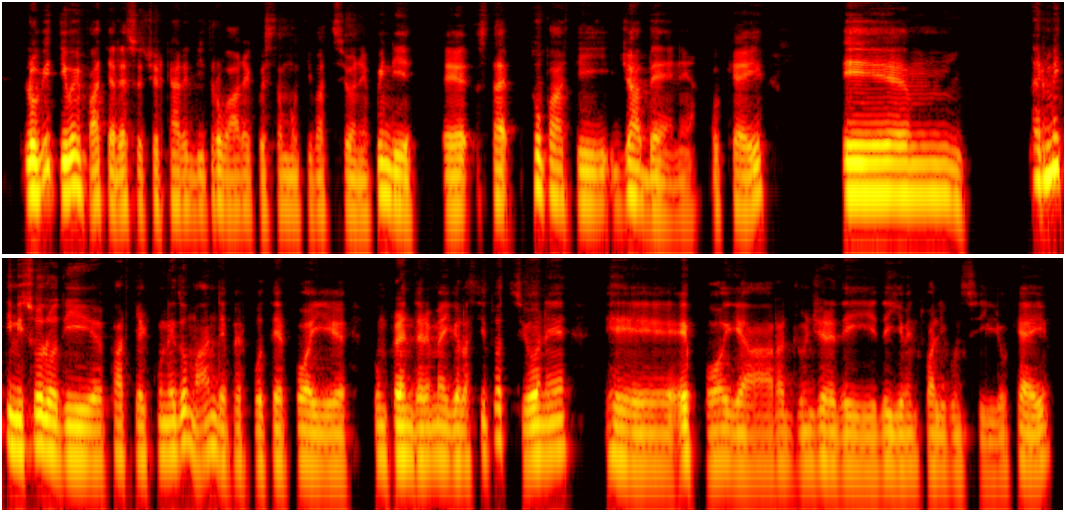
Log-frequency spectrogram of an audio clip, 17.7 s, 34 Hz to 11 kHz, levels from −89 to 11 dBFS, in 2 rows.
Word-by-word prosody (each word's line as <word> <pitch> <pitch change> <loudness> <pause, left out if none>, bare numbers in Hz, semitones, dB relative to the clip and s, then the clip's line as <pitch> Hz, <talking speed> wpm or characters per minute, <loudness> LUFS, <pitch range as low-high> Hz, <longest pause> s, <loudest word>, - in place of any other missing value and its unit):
L'obiettivo 140 +1 +7
infatti 125 -7 0
adesso 105 +1 -3
è - - -5
cercare 110 0 -7
di 100 - -8
trovare 100 -2 -5
questa 100 +1 -11
motivazione. 95 -1 -8
Quindi, 110 -6 +1 0.2
ehm, 100 +1 0
stai 115 +1 -3 0.2
tu 160 - +3
parti 115 -5 -3
già 125 +3 +1
bene, 90 -2 -6
okay, 100 +5 -3 0.6
ehm, 135 -2 +6 0.5
permettimi 185 - +5
solo 140 -1 +5
di, 115 -2 +1
farti 120 +1 -9
alcune 125 +2 -3
domande 135 -5 -2
per 110 0 -10
poter 105 0 -5
poi, 100 -3 -1 0.2
comprendere 115 -1 +2
meglio 110 -1 -1
la 105 - -4
situazione 125 -1 0 0.3
e 100 -4 -2
e 115 0 +3
poi 105 -1 -4
a 95 0 -6
raggiungere 100 +1 -6
dei 95 -1 -5
degli 95 +1 -4
eventuali 95 0 -6
consigli, 90 -2 -12
okay? 95 +3 -3
110 Hz, 140 wpm, -23 LUFS, 100-125 Hz, 0.6 s, L'obiettivo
